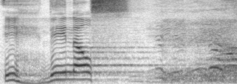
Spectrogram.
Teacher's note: হাটা নরম করে আওয়াজ হবে হ্যাঁ ভাসমান থাকবে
